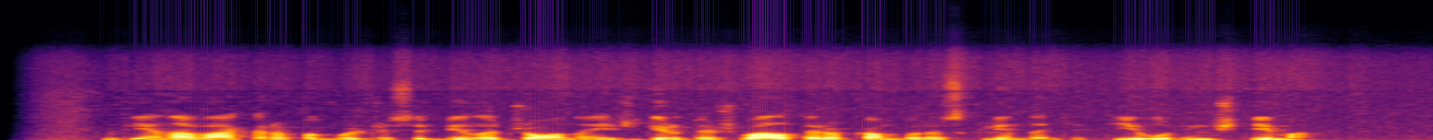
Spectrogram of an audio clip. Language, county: Lithuanian, Utena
